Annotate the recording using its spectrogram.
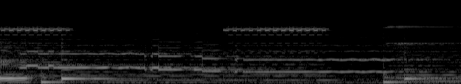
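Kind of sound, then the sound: signal or alarm, telephone ringing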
